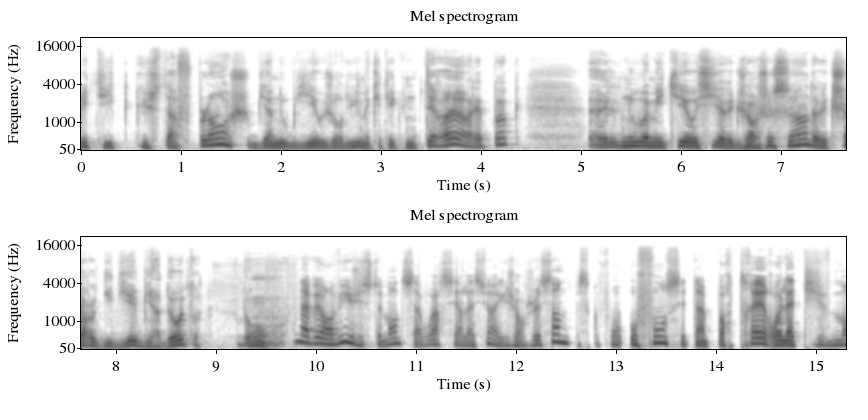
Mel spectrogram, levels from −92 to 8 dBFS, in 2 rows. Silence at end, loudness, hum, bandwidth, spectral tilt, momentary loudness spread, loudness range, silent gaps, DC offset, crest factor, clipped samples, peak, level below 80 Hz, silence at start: 0 s; -29 LUFS; none; 14.5 kHz; -6.5 dB/octave; 11 LU; 4 LU; none; under 0.1%; 18 dB; under 0.1%; -10 dBFS; -72 dBFS; 0 s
